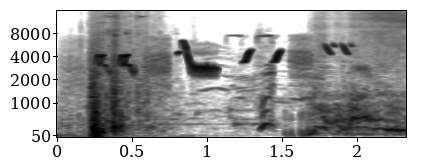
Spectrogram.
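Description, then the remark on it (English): A bird chirps several times in quick, irregular succession, heard from under a tree: short, high whistles and rising tweets, fairly clear, after a brief soft thump at the start. “I can hear my bird chirping.”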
